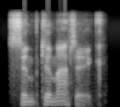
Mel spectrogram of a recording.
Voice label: "symptomatic", British

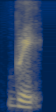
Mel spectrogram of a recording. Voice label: "grey", Indian

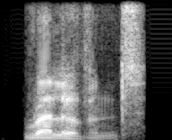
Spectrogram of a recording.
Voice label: "relevant", British

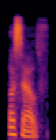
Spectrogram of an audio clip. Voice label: "herself", Indian

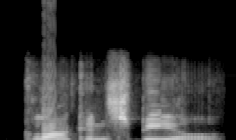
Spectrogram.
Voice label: "Glockenspiel", American

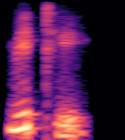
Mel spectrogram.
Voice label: "meaty", Indian

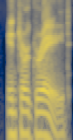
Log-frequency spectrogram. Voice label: "intergrade", American

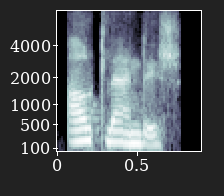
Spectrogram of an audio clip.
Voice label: "outlandish", Indian

